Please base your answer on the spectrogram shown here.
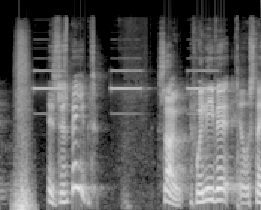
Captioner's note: Instant Pop beeping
